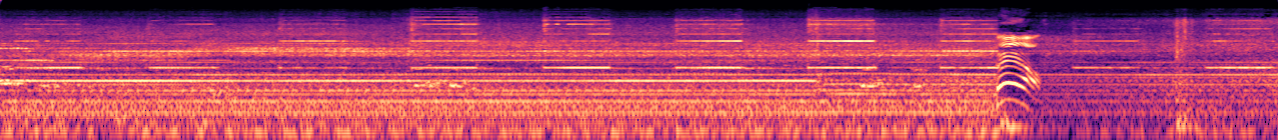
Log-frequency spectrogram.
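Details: Concrete pump plugged on prime-out: a steady drone under a backup alarm beeping about once a second as the pump runs in reverse to pull back a line plug of concrete.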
